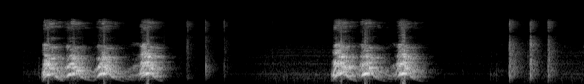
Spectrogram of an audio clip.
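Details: Hunter, a pet dog, attacking its owner's pants in play, gives two bursts of four loud harmonic barks, each group followed by a few short clicks, with quiet gaps between.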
